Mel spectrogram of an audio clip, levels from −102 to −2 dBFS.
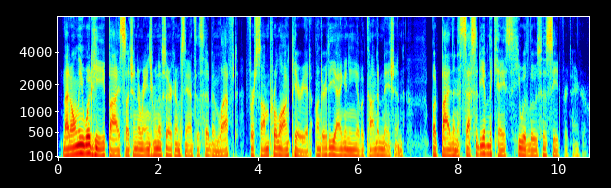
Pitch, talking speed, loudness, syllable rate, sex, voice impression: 100 Hz, 210 wpm, -21 LUFS, 6.2 syllables/s, male, masculine, adult-like, slightly thick, fluent, cool, intellectual, calm, slightly reassuring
